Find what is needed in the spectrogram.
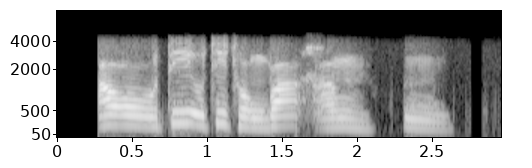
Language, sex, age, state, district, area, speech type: Manipuri, male, 30-45, Manipur, Kangpokpi, urban, conversation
